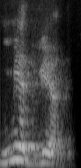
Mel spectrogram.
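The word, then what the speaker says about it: медведь: So instead they say the honey eater, which is pronounced medved.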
